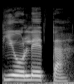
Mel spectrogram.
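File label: violet, Spanish, female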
